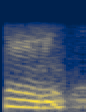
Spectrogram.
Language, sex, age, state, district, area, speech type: Manipuri, female, 45-60, Manipur, Kakching, rural, conversation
